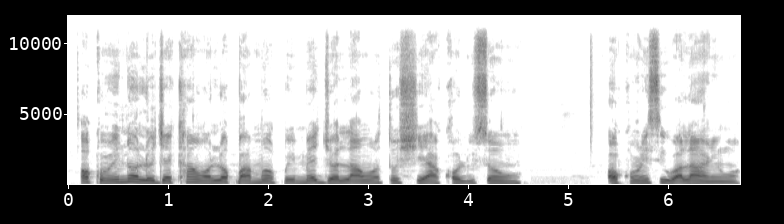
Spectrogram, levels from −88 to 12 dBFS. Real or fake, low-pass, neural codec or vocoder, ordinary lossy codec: real; 10.8 kHz; none; none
